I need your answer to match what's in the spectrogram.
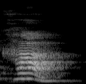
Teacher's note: ज्यादा प्राण वायु निकल रही है, तो क्या है वो, महाप्राण है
